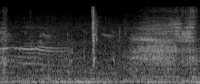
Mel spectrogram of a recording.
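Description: Close-up eating noises: wet chewing and tearing of a curry-coated chicken leg, with a sharp smack about a second in and a burst of wet chewing near the end. A short high-pitched animal call sounds at the very start.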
